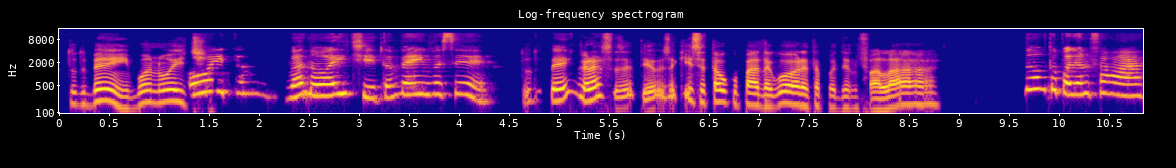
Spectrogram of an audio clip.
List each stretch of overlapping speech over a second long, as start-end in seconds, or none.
none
